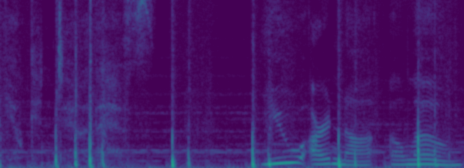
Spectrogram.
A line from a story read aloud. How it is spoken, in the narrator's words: Maybe whispering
